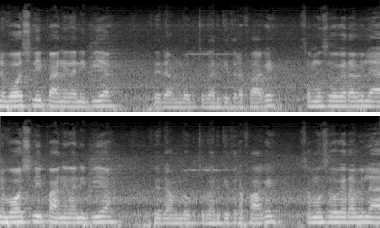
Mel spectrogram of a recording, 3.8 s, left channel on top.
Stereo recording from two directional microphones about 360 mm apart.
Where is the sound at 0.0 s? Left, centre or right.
Right.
